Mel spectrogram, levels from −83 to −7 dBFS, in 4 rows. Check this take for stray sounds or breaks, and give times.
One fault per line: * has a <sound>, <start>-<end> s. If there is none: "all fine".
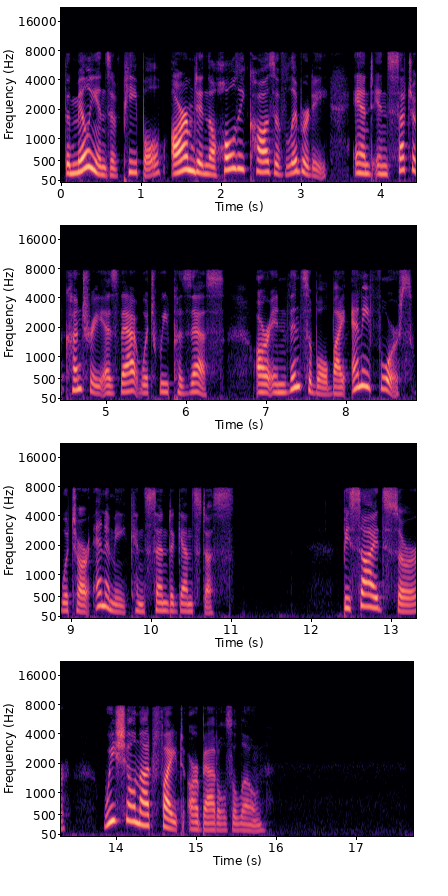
all fine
